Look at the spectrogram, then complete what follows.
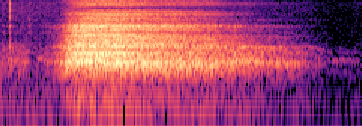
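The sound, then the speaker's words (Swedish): A slow exhale of breath, a soft airy rush that swells quickly and then gradually fades out over about two seconds, with no talking. “Andas ut.”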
